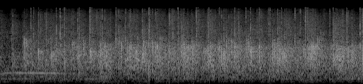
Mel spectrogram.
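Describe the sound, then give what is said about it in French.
An audience at the Cité du Vin in Bordeaux applauds steadily, a dense continuous patter of many hands clapping at an even level throughout, with no voices standing out. “Et le public bordelais, vous allez l'entendre, il va applaudir dans un instant pour bien prouver sa présence.”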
